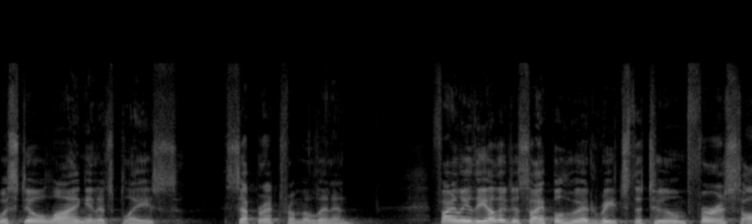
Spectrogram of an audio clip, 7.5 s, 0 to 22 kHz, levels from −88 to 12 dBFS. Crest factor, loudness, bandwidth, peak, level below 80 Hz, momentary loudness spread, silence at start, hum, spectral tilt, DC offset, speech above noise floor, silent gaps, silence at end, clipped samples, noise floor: 16 dB; -30 LUFS; 16 kHz; -14 dBFS; -72 dBFS; 11 LU; 0 s; none; -6.5 dB/octave; under 0.1%; 37 dB; none; 0 s; under 0.1%; -66 dBFS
